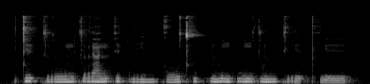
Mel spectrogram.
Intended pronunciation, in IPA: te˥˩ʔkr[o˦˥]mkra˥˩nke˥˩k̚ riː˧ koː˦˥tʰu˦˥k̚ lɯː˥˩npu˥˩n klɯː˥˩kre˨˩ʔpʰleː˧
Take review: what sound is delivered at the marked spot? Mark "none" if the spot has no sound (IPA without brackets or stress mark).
oː˦˥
